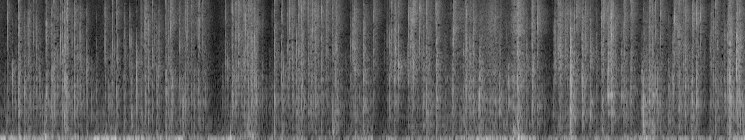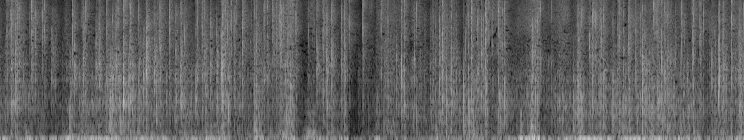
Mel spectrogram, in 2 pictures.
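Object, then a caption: Inflated plastic air column wrap. Gloved hands crinkle and flex a clear, inflated plastic air column cushion wrap sheet. The result is a dense, continuous stream of bright crinkling and crackling with quick, sharp snaps, and it stays steady throughout.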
